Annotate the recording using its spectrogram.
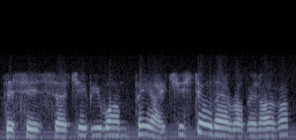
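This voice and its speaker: A man's voice: fairly high pitch, fairly even intonation, fast. A man working as an amateur radio operator, chatting over the air with phonetic callsigns in a hesitant, methodical way. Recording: dull, noisy radio-shack audio with hum.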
